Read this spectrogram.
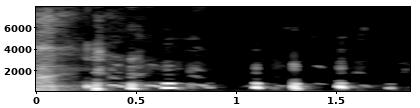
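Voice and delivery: bright high-pitched giggle. Real, not acted. Giggle in ASMR session.

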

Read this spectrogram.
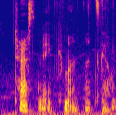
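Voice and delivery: ordinary talk, nothing marked

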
